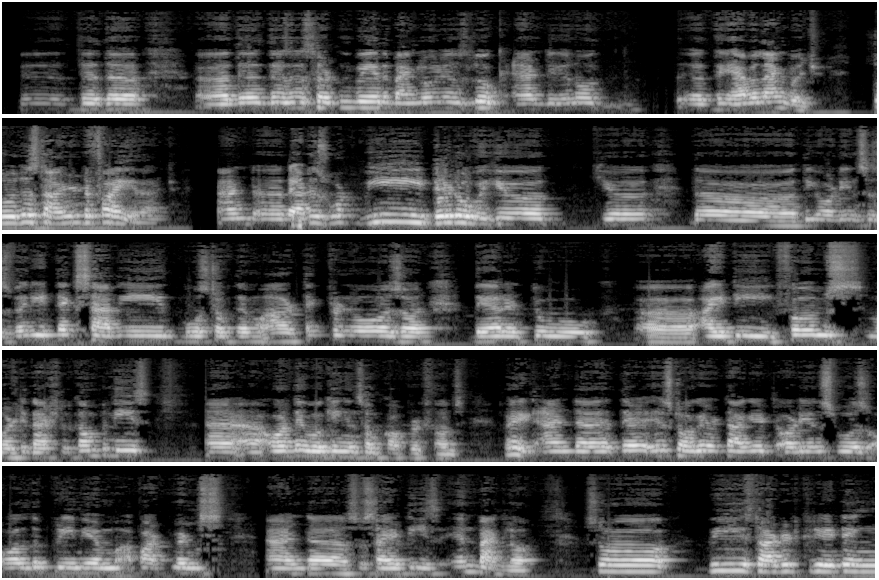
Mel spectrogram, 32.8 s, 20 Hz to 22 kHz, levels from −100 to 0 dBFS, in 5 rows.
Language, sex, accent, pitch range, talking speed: Hindi, male, native, 140-170 Hz, 155 wpm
